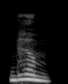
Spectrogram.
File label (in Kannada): "ಢಂ", kannada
